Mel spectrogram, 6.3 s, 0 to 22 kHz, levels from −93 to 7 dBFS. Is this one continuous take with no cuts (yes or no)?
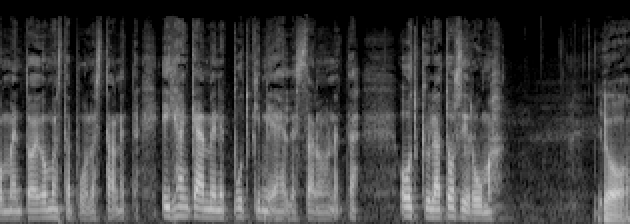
yes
